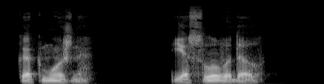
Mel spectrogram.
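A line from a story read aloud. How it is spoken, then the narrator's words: Quiet. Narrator (Russian): Никитин тихо молвил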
